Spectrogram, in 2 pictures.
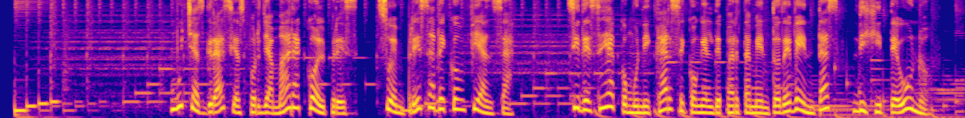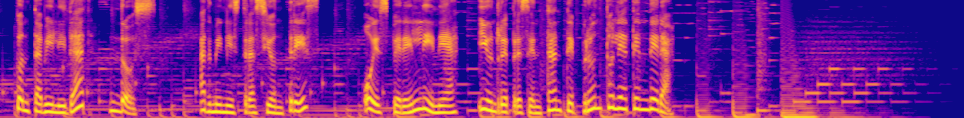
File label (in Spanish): Locucion Central Telefonica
